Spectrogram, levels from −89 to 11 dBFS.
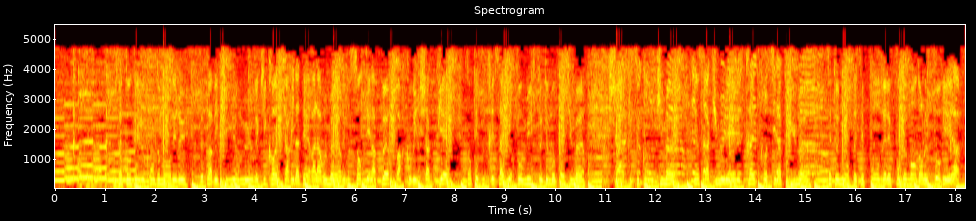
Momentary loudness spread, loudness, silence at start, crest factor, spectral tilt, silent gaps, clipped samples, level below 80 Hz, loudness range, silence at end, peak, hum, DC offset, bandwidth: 2 LU; -9 LUFS; 0 s; 8 dB; -8 dB/octave; none; under 0.1%; -16 dBFS; 1 LU; 0 s; 0 dBFS; none; under 0.1%; 4.9 kHz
